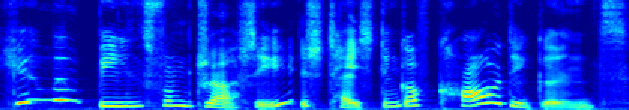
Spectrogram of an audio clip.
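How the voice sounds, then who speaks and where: At a fairly slow pace, a woman adopts a put-on character voice pitched extremely high. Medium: read story. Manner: booming, ungrammatical, full of invented words.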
